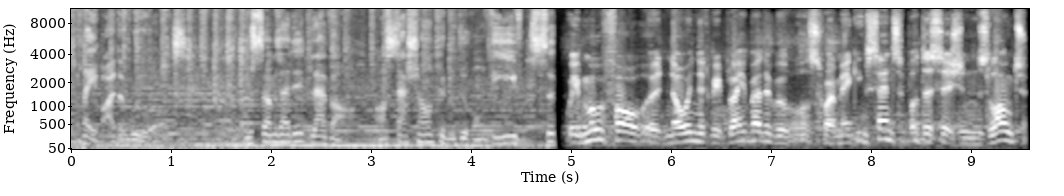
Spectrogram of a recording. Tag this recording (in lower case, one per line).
speech
man speaking
music
monologue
